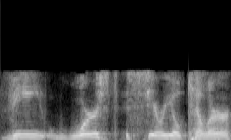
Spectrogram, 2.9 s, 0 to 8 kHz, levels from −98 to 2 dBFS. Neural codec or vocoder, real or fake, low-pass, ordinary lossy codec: vocoder, 44.1 kHz, 80 mel bands, Vocos; fake; 7.2 kHz; AAC, 16 kbps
